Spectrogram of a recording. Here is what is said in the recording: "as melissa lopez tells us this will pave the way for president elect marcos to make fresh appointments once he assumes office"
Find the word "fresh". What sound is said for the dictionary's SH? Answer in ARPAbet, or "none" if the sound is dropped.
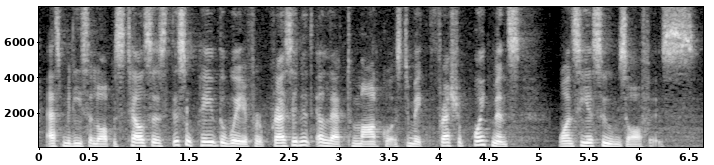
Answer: SH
